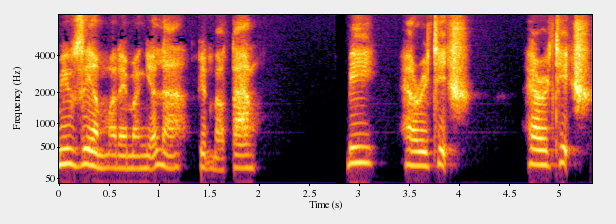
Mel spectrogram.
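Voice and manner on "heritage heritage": heritage with stress on the first syllable. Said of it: "trọng âm rơi vào âm tiết thứ nhất".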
